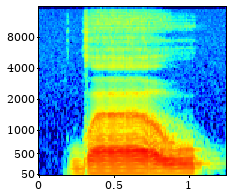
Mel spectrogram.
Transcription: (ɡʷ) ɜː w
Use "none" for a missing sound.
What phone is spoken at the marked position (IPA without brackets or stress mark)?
ɡʷ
